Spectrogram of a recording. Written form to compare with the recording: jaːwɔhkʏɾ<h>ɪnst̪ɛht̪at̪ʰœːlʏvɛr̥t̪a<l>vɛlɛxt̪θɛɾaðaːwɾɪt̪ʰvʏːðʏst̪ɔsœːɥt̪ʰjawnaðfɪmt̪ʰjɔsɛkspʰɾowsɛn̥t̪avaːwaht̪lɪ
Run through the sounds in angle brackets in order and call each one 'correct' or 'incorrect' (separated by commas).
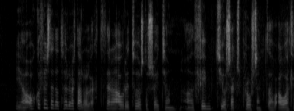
incorrect, correct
